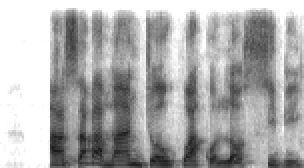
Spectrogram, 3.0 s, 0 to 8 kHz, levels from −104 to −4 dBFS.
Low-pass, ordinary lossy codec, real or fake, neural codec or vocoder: 7.2 kHz; none; fake; codec, 24 kHz, 3 kbps, HILCodec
